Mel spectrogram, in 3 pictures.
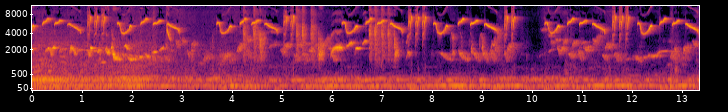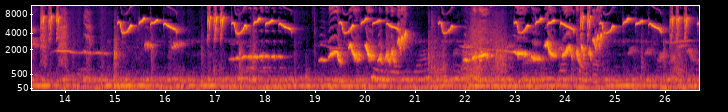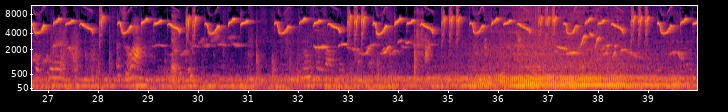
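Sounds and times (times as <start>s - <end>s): low twittering trills: 21.5s - 39.9s.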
